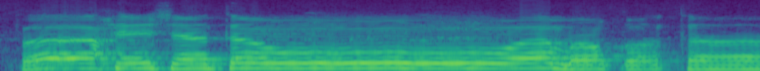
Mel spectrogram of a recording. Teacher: Tanwan bertemu dengan wa. Maka dibaca fahishatan ada dengung.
